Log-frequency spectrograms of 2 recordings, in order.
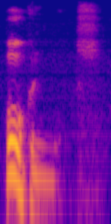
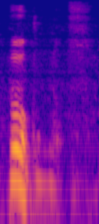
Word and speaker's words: pugnus: Si pronunciamos esta palabra a la usanza restituta o al modo restituto, diríamos algo así como pugnus. Sí, pugnus.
